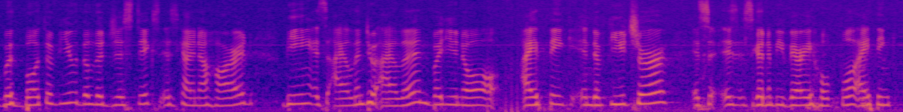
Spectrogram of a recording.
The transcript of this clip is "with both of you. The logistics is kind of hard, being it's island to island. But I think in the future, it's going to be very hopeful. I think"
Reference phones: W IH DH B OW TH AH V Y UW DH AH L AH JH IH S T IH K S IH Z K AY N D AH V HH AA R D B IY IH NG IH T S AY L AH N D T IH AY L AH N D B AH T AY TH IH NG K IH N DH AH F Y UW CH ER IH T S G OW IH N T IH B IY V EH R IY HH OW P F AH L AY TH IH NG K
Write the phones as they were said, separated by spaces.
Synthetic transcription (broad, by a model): W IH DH B OW TH AH V Y UW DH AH L AH JH IH S T IH K S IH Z K AY N D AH HH AA R D B IY IH NG IH T S AY L AH N D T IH AY L AH N D B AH T AY TH IH NG K IH N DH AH F Y UW CH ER IH T S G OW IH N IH B IY V EH R IY HH OW P F AH L AY TH IH NG K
